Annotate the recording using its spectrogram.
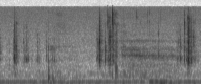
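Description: Faint, irregular clicks of a computer keyboard and mouse as Blender shortcuts are pressed, the clearest about a second in and near the end.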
